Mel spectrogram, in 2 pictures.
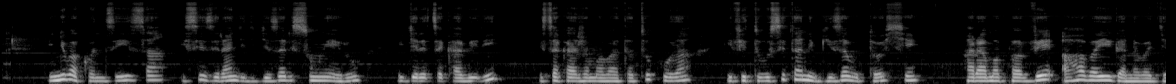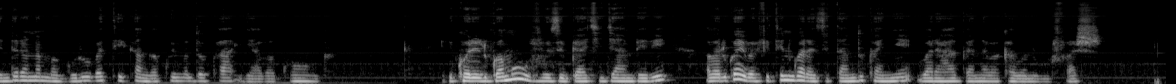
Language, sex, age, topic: Kinyarwanda, female, 25-35, education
